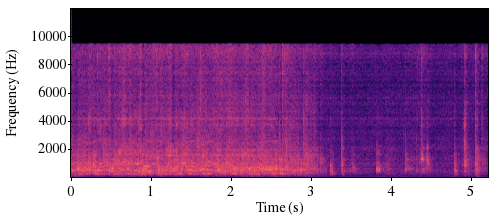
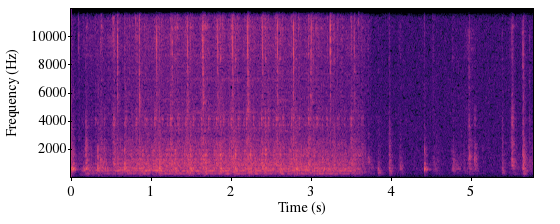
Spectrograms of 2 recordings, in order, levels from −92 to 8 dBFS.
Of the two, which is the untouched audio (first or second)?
second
